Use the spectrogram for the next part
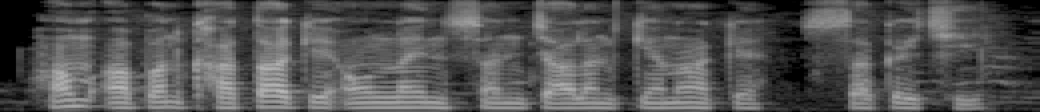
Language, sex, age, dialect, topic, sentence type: Maithili, male, 18-24, Bajjika, banking, question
